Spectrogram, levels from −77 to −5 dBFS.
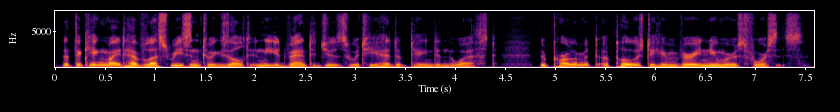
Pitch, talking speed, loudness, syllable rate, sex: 115 Hz, 215 wpm, -18 LUFS, 6.1 syllables/s, male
